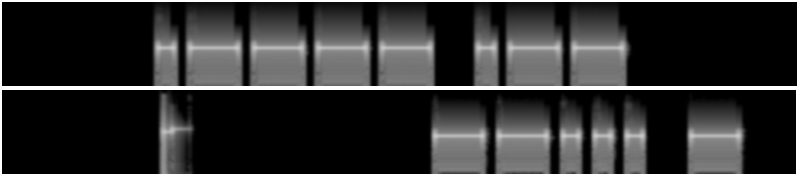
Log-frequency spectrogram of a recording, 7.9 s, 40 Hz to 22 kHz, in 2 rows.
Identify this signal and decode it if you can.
Morse code, heard as a keyed tone, about 15 wpm, 700 Hz. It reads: 1W 7T
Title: Single-Letter Single-Number 15wpm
